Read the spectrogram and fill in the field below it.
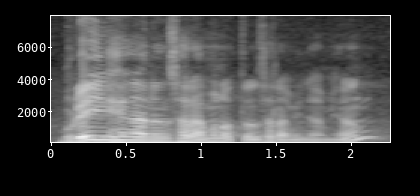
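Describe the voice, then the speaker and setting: A man preaching a sermon as pastor in a church, telling a personal story with lively acted-out asides. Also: on the high side, fast talker. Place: church sanctuary. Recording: long hall reverb.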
